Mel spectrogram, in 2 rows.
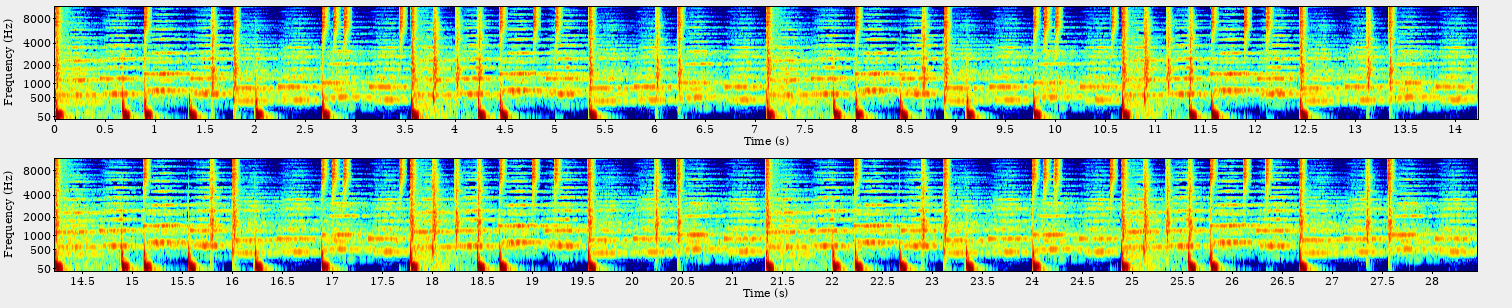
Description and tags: After this I'm going to be making different kinds of music, learning about sampling and making soulful music along with this. Like always this is made in Fl studio. Drum kits: DoubleBeats Hard Trap kit part two and Creativity Drum Kit. VST - Gladiator, Nexus, Direct Wave. 9/24/14 4:51am
cool, disc, drum, unearthly, evil, Trap, dark, bizarre, loops, New, compact, struck, kits, dreamlike, Cluster, Hip-hop, Orchestral, design, Suspense, 2014, group, music, dream, free, edit, vst, telephone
